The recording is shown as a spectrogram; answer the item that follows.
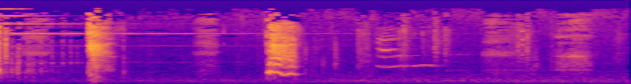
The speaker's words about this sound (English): What do you want? I've only just let you out. Bloody cat. All right, I'm coming.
